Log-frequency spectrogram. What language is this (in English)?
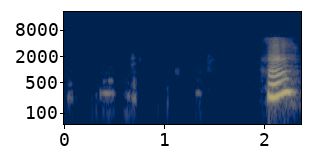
Punjabi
